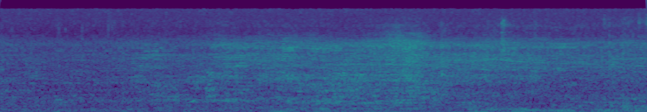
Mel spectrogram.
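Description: City street traffic noise, with a car driving past: its engine and tyre noise build from about two seconds in and are loudest about two-thirds of the way through.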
